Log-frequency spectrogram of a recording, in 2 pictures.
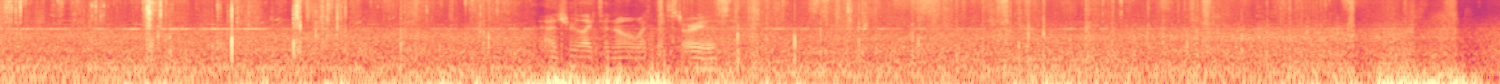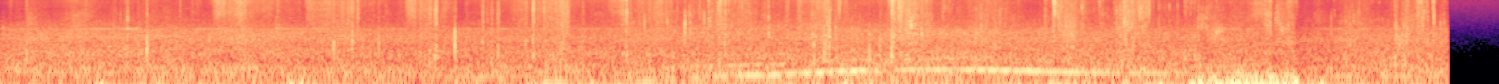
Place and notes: East Village, Calgary, AB, Canada - What's the story?
“This is my Village” explores narratives associated with sites and processes of uneven spatial development in the East Village and environs. The recorded conversations consider the historical and future potential of the site, in relation to the larger development of the East Village in the city.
